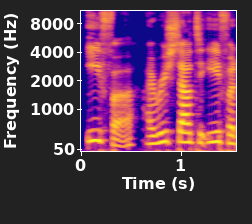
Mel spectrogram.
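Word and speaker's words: Aoife: Um, but I actually reached out to her name is Epha. It's spelled A O I F E, but it's Epha.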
